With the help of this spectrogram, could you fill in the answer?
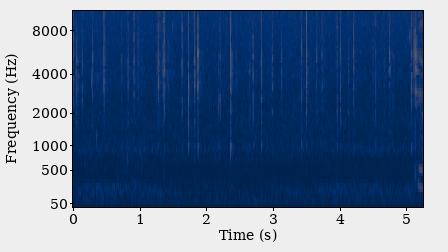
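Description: Long acrylic nail tips repeatedly tap the side of a whole brown coconut with a fibrous shell, held in one hand. The taps are quick, dry, bright clicks with almost no ring, scattered over a steady low rumble, and a louder burst of sound comes at the very end.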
